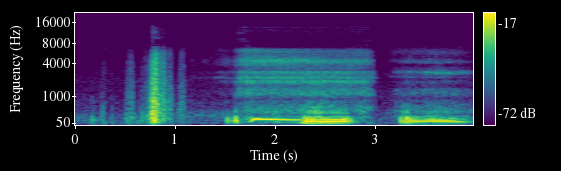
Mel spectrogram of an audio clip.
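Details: Black Labrador dog snoring while asleep: soft, low rumbling breaths with snorting, fluttering nose and throat noise; snoring.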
